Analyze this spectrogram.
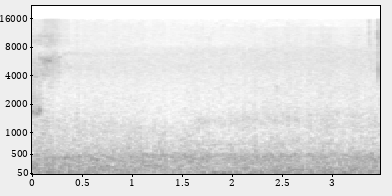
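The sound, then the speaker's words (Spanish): Storm wind outside makes a faint, steady, low roar that stays continuous throughout, with no talk over it. “salir ahí fuera con esta tormenta es una auténtica locura.”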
